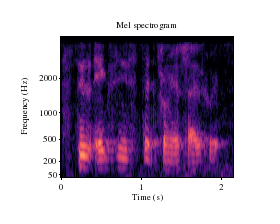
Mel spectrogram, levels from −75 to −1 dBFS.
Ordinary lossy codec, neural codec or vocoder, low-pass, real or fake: none; codec, 16 kHz, 4 kbps, FreqCodec, smaller model; 3.6 kHz; fake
